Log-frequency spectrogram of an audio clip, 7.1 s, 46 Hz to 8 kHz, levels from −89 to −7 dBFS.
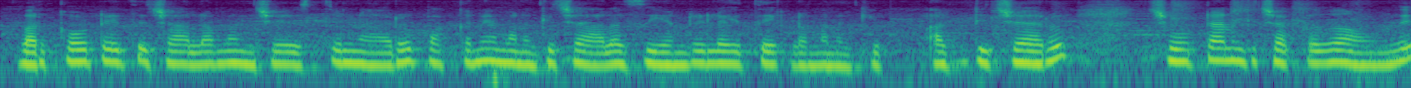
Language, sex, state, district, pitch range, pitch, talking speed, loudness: Telugu, female, Andhra Pradesh, Visakhapatnam, 190-215 Hz, 200 Hz, 145 wpm, -25 LUFS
